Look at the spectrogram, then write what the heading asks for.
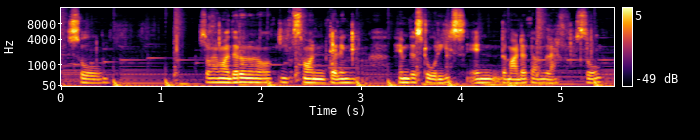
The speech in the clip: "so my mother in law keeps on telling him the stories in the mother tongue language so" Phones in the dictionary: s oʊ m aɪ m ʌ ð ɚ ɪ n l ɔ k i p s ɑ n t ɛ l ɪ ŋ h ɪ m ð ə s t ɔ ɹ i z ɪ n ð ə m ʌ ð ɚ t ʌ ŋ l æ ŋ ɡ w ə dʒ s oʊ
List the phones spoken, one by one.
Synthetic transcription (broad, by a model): s oʊ m aɪ m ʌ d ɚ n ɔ k i p s ɑ n t ɛ l ɪ ŋ h ɪ m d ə s t ɔ ɹ i z ɪ n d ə m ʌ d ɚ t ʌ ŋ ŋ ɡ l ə s oʊ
